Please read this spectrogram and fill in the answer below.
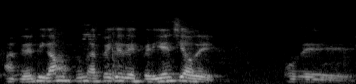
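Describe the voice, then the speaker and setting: A woman's voice: extremely low pitch, expressive, a little fast, darkish tone. A woman talks in a casual panel. She repeats herself for emphasis and checks that others follow, with some room noise behind her. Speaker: dance teacher and theater artist. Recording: noisy room sound with ambience.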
